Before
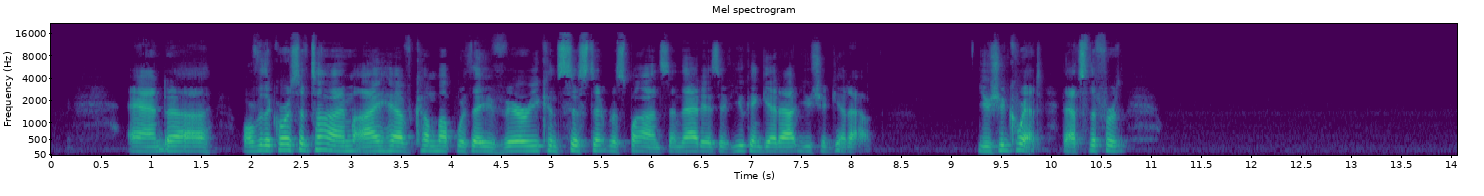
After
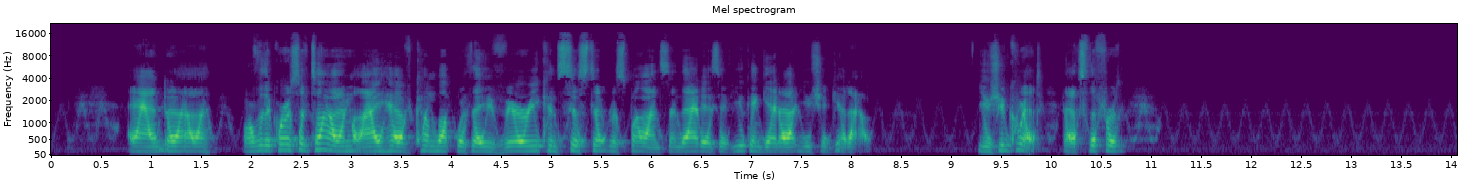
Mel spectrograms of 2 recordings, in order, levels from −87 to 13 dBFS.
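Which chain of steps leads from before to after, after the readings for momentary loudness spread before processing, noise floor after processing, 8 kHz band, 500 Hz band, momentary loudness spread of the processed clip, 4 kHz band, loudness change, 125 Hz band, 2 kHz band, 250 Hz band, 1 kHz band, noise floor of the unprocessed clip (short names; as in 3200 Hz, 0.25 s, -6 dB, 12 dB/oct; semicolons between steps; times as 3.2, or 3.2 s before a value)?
9 LU, -70 dBFS, -4.0 dB, +5.0 dB, 14 LU, -3.5 dB, +4.5 dB, -3.5 dB, +4.5 dB, -2.5 dB, +4.5 dB, -71 dBFS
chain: LFO bell 4.9 Hz 470–1700 Hz +16 dB; gain -4 dB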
